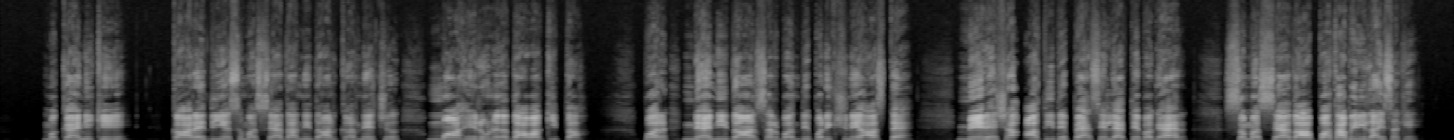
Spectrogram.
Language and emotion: Dogri, angry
